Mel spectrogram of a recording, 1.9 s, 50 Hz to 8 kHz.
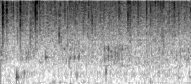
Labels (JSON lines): {"label": "biophony, chatter", "recorder": "SoundTrap 500"}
